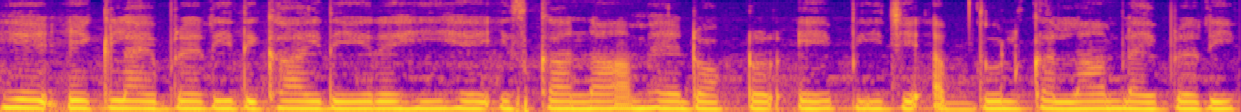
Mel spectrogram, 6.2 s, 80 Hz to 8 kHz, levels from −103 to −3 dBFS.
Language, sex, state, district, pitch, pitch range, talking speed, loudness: Hindi, female, Haryana, Rohtak, 185 Hz, 185-190 Hz, 165 wpm, -13 LUFS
